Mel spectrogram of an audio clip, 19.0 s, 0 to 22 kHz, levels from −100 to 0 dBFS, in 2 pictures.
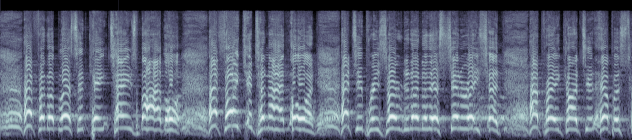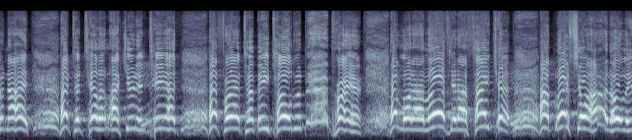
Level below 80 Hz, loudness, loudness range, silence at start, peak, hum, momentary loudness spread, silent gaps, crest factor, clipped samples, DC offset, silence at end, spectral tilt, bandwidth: -68 dBFS; -15 LUFS; 2 LU; 0 s; 0 dBFS; none; 7 LU; none; 16 dB; under 0.1%; under 0.1%; 0 s; -1 dB/octave; 16.5 kHz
